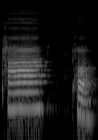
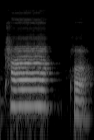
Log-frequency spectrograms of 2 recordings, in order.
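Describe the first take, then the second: Both takes have the same delivery.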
